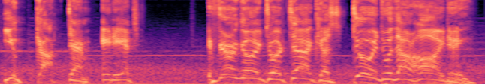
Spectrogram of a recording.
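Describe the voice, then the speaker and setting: Man playing Vegeta, gruff hot-tempered anime warrior. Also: high voice, very animated, slow, faint music behind, exaggerated voice. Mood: furious. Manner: gruff, shouted insults.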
